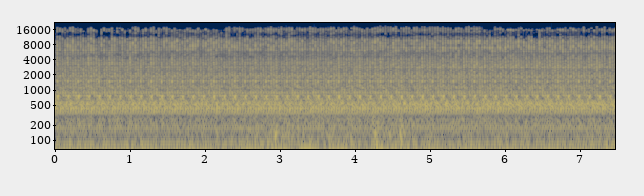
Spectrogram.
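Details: 1.5 BlueHDi (DV5RC) diesel at idle with a sharp, even metallic tapping about 3.5 times per second. Engine knock, cause unknown.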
